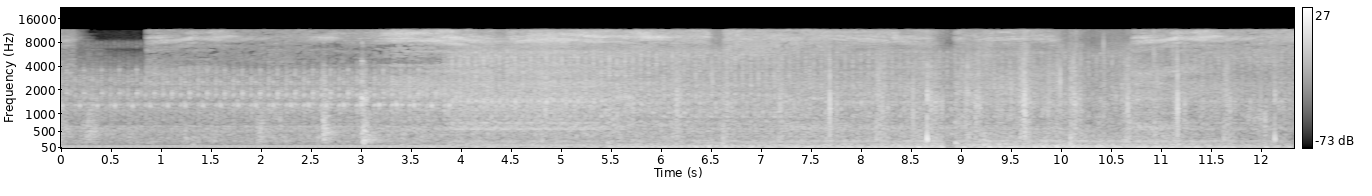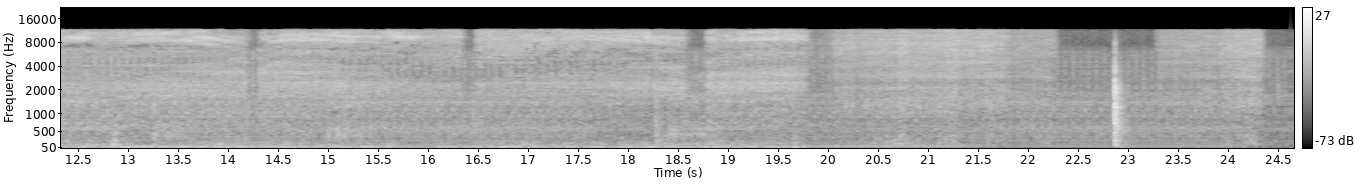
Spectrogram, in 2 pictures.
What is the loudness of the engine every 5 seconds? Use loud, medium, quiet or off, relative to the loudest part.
loud, loud, medium, quiet, quiet.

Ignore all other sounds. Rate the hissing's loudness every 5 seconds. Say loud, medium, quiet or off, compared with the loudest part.
medium, medium, medium, medium, loud.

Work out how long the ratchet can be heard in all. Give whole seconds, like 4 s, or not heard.
not heard.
